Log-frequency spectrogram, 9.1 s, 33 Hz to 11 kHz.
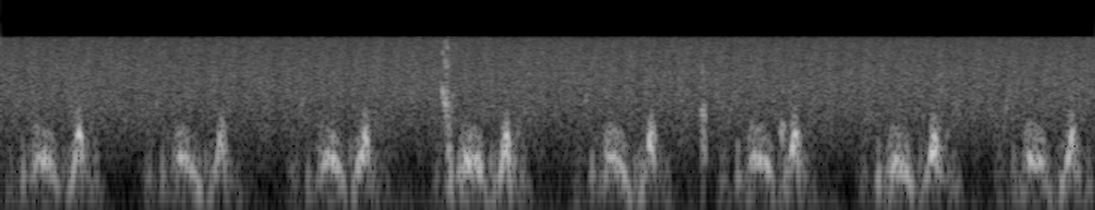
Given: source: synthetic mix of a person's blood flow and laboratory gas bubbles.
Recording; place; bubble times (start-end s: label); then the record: Doppler ultrasound of blood flow; precordium
3.67-3.79 s: bubbles
5.83-5.90 s: bubbles
6.50-6.55 s: bubbles
From the record:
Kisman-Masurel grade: 122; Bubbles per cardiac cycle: 1 to 2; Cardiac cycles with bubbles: 10 to 50%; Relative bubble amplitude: moderate (0.250 to 0.450); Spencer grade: 2 (many but less than half of the cardiac periods contain bubble signals, singularly or in groups); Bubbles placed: only in the low amplitude regions of the cardiac cycle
